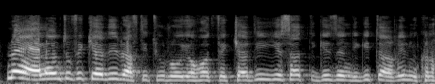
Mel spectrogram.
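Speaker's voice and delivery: loud, high, sneering taunt; the mind jeering at his dream; mocking inner voice. The mind mocking him for daydreaming, loud and sneering. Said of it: "میگه".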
